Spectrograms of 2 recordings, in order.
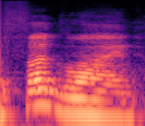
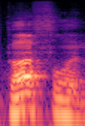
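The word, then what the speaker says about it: Byfuglien: there uh on that it's going to be Dustin bufflin that's how you pronounce that one good appreciate you joining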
